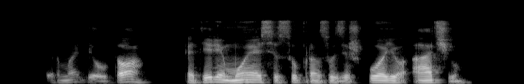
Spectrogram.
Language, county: Lithuanian, Marijampolė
